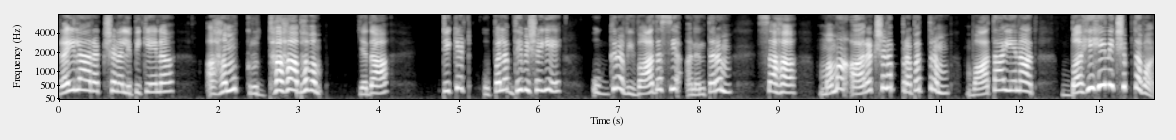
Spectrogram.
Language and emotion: Sanskrit, angry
